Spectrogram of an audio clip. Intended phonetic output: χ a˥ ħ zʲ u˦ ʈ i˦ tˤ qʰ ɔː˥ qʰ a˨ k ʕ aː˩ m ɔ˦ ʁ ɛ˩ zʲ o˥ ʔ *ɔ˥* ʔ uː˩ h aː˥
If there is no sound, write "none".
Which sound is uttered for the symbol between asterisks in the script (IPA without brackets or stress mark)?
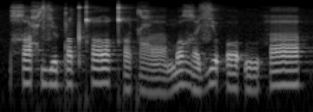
ɔ˨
